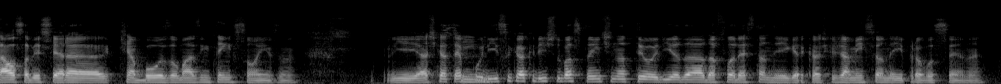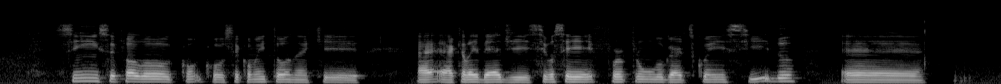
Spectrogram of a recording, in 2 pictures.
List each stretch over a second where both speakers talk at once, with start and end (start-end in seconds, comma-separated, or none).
none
